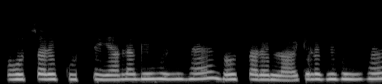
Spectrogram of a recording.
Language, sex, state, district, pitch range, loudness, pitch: Magahi, female, Bihar, Gaya, 230-245 Hz, -27 LUFS, 235 Hz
